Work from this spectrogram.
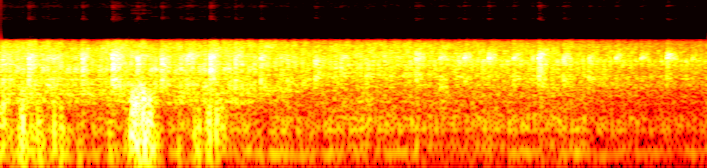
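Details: Engine idling after the timing chain was tensioned and the valves were adjusted: uneven knocking over a rough idle, heaviest in the first two seconds and then settling. The chain is stretched but a tensioner extender is fitted; the cause is unknown.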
